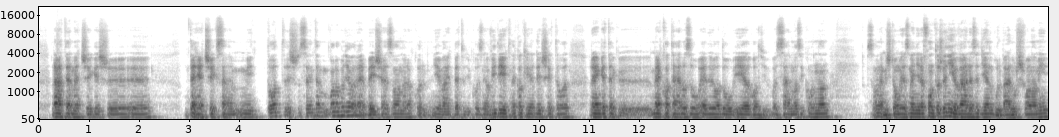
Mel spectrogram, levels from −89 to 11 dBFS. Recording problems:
off-mic speech; far
room echo; very slight; dies away in 0.3 s

